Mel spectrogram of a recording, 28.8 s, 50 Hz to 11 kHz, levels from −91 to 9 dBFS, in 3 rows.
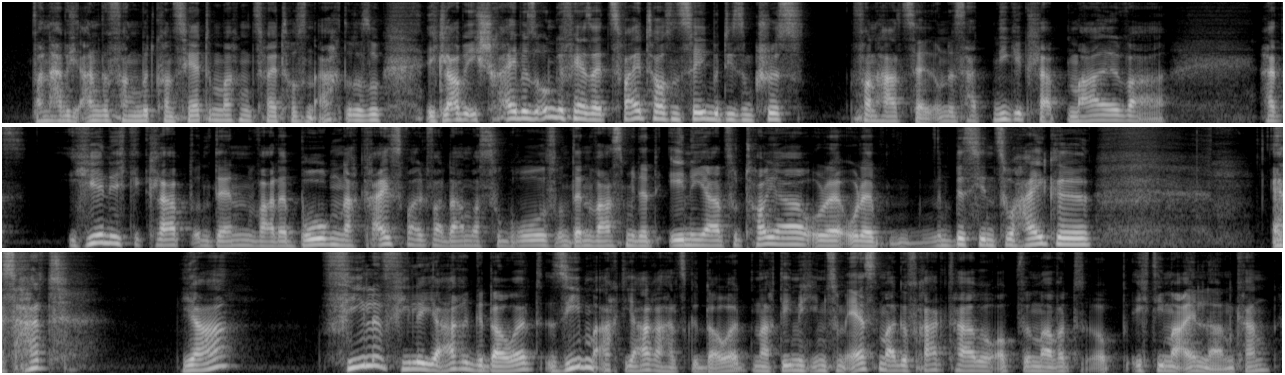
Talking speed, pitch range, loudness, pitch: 195 wpm, 130-160 Hz, -25 LUFS, 140 Hz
